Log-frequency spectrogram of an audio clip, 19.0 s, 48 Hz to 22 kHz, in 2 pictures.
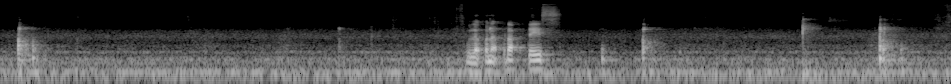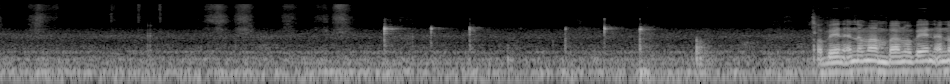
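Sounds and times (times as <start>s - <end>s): rolling pin rubbing on dough: 9.3s - 13.2s.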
